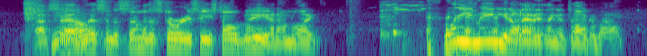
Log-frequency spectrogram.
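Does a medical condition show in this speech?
No.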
